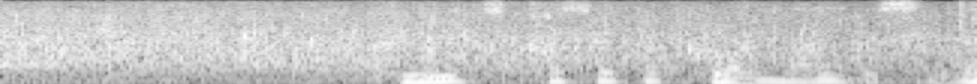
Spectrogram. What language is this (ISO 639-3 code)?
jpn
